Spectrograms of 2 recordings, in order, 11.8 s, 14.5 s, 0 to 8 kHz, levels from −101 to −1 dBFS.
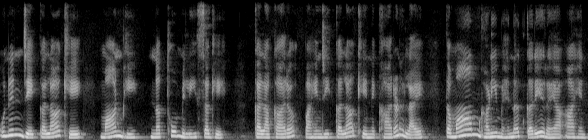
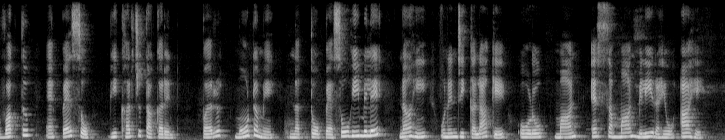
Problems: background sounds at intervals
